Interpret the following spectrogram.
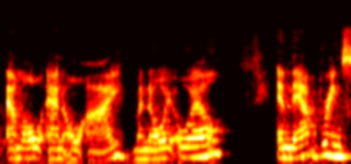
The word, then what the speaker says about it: monoi: you're styling it has monoi oil in it it's spelled mo Noi monoi oil and that brings lustre to dry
